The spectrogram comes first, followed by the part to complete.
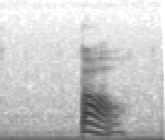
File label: "bao4", Chinese pinyin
